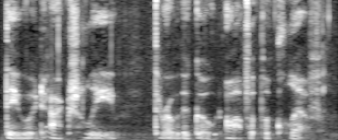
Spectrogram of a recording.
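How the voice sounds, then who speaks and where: A woman giving a whispered ASMR talk, explaining stories in a hushed, unhurried and informal way. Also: fairly low pitch, animated, gravelly. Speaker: host of a spooky ASMR series.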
